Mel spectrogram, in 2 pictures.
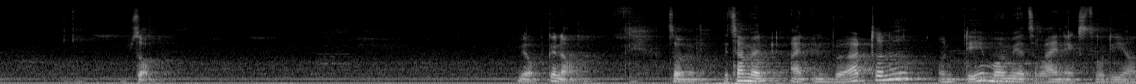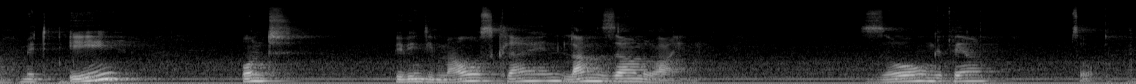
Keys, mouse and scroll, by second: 0.6 click, 1.6-5.7 middle drag, 6.2 middle click, 8.9 middle click, 10.6 middle click, 11.9 e, 20.7 click, 21.1-22.4 middle drag.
